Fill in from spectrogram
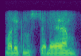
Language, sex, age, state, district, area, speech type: Urdu, male, 30-45, Bihar, Khagaria, rural, conversation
